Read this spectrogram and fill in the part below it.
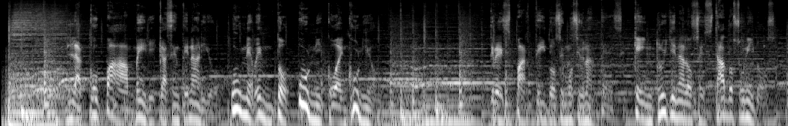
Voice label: male spanish peruvian neutral spanish latam sports promo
